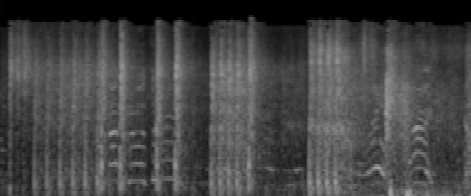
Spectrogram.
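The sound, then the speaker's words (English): Rapid bursts of machine gun fire crackle in sharp, repeated volleys, loud and relentless, with shouting voices breaking through between the bursts on a chaotic battlefield in Afghanistan. “In the roar of the Afghan battlefields, were American soldiers fighting with a price on their heads, and were the Russians paying?”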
